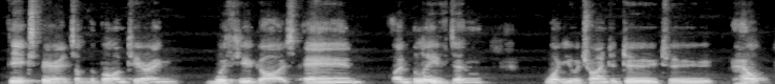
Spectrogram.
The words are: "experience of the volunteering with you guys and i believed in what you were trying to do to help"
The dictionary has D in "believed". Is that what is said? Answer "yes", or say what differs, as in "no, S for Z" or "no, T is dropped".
yes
